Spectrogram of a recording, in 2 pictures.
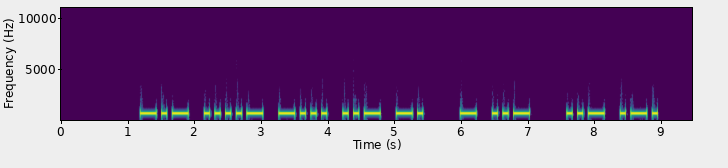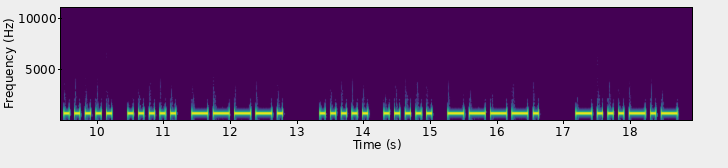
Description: Morse code, heard as a keyed tone, about 15 wpm, 700 Hz. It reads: K4BUN TU UR 559 559 <BK>
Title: SOTA QSO Practice 15wpm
